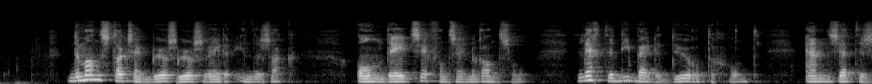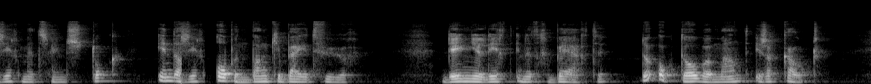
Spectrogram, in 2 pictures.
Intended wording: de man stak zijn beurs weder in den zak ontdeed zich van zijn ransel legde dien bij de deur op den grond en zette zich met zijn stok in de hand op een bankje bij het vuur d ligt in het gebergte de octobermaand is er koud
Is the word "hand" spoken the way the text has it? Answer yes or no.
no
